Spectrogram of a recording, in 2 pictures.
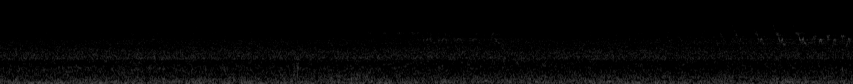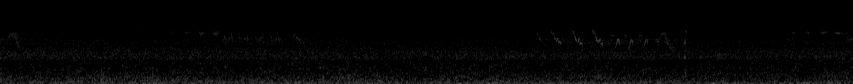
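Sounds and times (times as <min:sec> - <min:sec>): steady forest hiss: 0:00.0 - 0:17.0
songbird chirping: 0:03.4 - 0:05.6, 0:06.8 - 0:09.1, 0:09.9 - 0:12.1, 0:13.4 - 0:17.0.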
